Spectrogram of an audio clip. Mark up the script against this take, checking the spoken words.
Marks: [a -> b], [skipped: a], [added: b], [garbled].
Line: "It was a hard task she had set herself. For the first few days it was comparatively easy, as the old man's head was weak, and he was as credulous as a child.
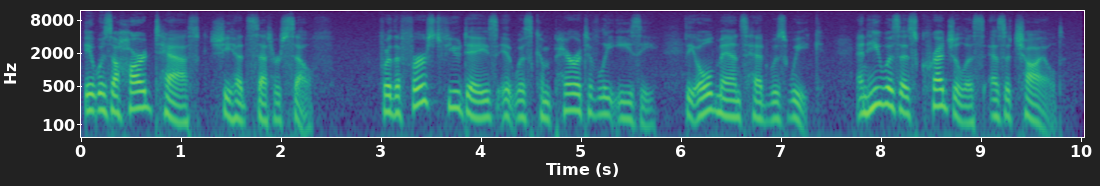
"It was a hard task she had set herself. For the first few days it was comparatively easy, [skipped: as] the old man's head was weak, and he was as credulous as a child.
